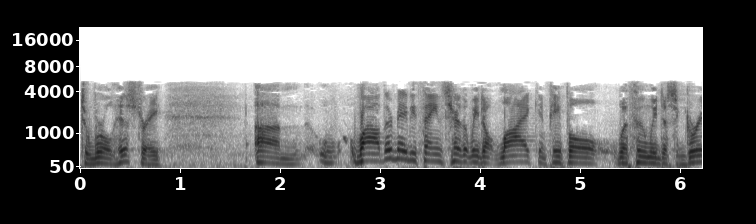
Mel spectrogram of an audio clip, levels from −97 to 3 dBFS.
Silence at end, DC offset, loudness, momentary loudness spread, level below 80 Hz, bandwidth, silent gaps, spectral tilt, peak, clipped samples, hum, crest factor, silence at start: 0 s; under 0.1%; -18 LUFS; 13 LU; -44 dBFS; 5.4 kHz; none; -8 dB/octave; 0 dBFS; under 0.1%; none; 18 dB; 0 s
